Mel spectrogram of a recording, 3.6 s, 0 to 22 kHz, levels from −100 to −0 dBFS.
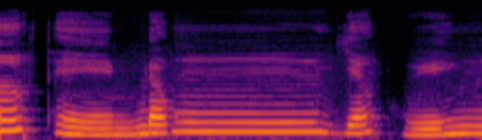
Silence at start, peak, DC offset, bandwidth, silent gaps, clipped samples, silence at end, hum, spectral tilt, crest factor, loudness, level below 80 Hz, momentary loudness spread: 0 s; -18 dBFS; under 0.1%; 15 kHz; none; under 0.1%; 0 s; none; -7.5 dB/octave; 16 dB; -34 LUFS; -72 dBFS; 5 LU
